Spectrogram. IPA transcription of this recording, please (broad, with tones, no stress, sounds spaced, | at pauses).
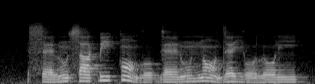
s ɛ˨ l ũ˧ s a˧ k͡p i˦ k ɔ̃˦˨ ɡ o˨ ɡ ɛ˧ ɾ ũ˦ n ɔ̃˦˨ d ɛ˧ j o˨ l o˧ ɾ ĩ˧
